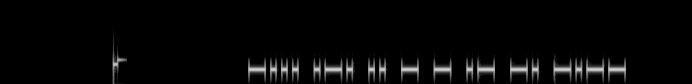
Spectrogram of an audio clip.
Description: Morse code, heard as a keyed tone, about 21 wpm, 700 Hz. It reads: BRITTANY
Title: USA Common Names - 22wpm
